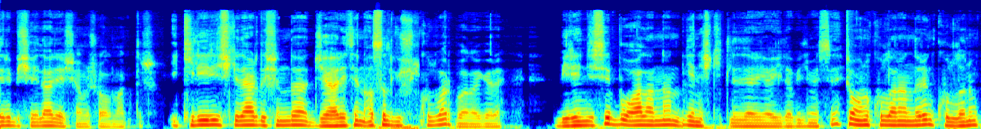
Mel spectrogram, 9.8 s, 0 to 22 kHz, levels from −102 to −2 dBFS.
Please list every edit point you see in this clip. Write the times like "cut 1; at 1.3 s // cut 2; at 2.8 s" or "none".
cut 1; at 4.2 s // cut 2; at 4.5 s // cut 3; at 6.8 s // cut 4; at 8.5 s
